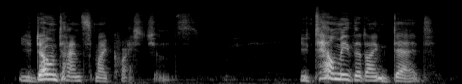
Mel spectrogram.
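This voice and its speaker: This is a put-on character voice that sounds raspy. The pace is fairly slow. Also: female-sounding voice, medium pitch for a woman. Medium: actual play. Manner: accusing, defensive.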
